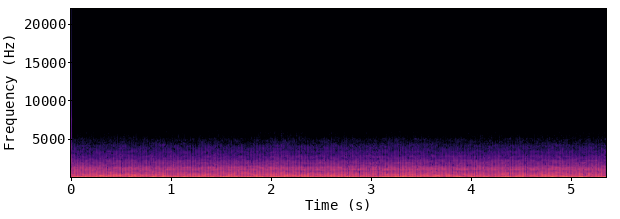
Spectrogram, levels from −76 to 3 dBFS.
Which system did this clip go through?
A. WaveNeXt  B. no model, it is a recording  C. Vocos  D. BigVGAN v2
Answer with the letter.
A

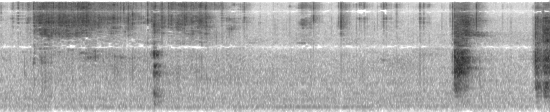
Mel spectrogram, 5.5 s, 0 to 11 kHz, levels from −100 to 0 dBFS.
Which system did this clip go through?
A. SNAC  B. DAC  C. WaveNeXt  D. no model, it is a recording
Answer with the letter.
D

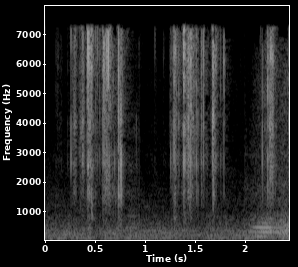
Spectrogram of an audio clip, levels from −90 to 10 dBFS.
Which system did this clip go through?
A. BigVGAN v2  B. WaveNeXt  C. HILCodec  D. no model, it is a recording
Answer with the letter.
D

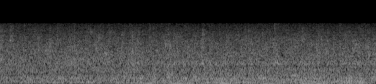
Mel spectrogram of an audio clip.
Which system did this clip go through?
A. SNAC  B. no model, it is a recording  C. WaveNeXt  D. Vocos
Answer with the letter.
B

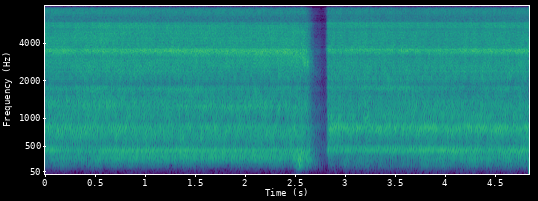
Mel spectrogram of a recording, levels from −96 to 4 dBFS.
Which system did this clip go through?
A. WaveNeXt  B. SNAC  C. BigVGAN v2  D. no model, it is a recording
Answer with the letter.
A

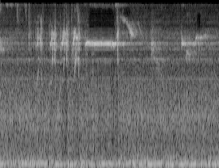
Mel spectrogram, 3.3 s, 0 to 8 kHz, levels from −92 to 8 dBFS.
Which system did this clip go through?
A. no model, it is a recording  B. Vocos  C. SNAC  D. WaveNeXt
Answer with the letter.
D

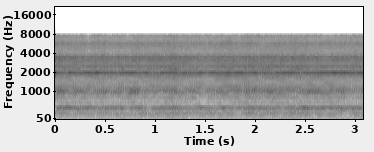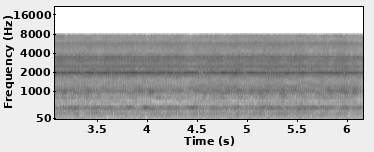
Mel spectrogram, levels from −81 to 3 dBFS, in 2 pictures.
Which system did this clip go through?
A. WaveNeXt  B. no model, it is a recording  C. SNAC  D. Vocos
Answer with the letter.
A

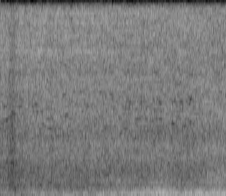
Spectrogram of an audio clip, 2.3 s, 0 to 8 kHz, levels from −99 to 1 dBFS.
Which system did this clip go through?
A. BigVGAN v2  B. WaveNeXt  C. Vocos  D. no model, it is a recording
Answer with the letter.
D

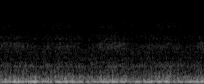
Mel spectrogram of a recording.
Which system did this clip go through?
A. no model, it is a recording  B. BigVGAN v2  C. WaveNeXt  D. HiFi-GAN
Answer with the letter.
C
